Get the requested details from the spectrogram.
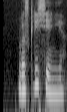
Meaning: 1. Sunday 2. alternative form of воскресе́ние (voskresénije, “resurrection”)
- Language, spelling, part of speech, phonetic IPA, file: Russian, воскресенье, noun, [vəskrʲɪˈsʲenʲje], Ru-воскресенье.ogg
